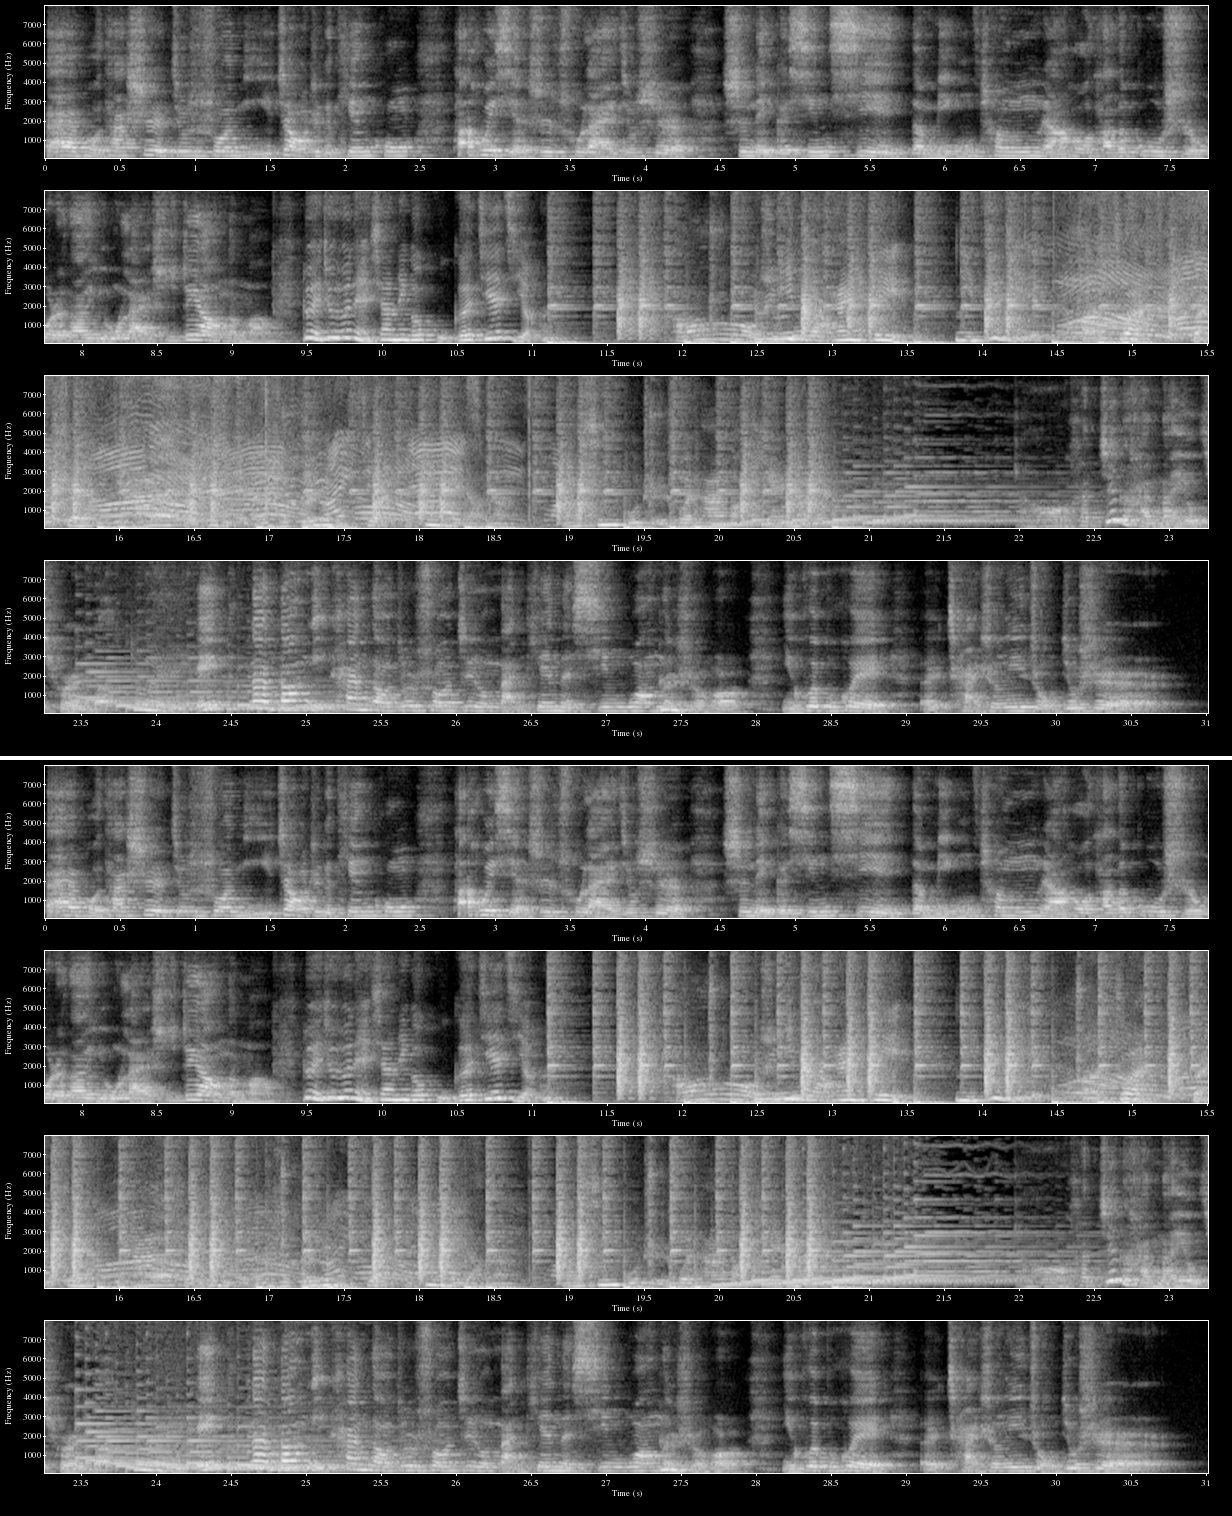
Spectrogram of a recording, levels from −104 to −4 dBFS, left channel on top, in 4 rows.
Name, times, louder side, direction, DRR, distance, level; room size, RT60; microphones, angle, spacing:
voice 1, 0.0-9.3 11.9-13.0 22.0-23.7 24.2-30.7, equal, 5° right, 1 dB, 2.1 m, -25 dB
voice 2, 9.5-11.1 12.5-18.6 18.9-20.8 23.8-24.2 27.3-27.5, equal, 25° left, 2 dB, 1.7 m, -24 dB
sound 1, 11.1-20.9, right 2 dB, 80° right, 1.9 m, -22 dB
Crowd, 14.2-19.0, left 5 dB, 50° left, 0.5 m, -28 dB
sound 2, 19.9-22.8 23.4-26.3, right 5 dB, 50° right, 0.8 m, -27 dB
13.5 x 4.8 x 5.4 m, 0.41 s
head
